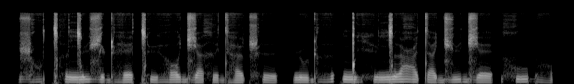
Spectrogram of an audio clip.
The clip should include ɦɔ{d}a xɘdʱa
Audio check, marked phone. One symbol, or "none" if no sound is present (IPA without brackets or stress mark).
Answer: d͡ʑ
